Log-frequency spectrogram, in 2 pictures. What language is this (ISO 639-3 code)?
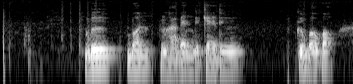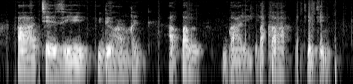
ksf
